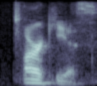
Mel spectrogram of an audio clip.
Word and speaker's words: Arceus: funny because this was always for me um arceus is that how you say it arceus yes this is always like arceus what's awesome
